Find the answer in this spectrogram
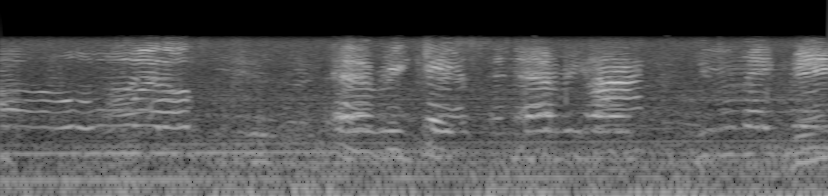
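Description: Children and young women singing together without instruments, in phrases with short breaks, over a steady low rumble inside a vehicle.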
